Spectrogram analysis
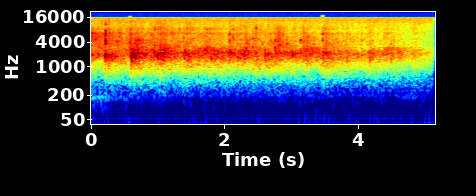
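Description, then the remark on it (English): Sustained applause from a crowd clapping for Jesus during a sermon, a dense, steady wash of many hands clapping at once that holds at an even loudness for several seconds, tapering slightly at the end. “Clap for Jesus.”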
